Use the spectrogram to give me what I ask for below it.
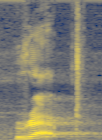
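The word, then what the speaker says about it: wrapped: Silent है, रैप्ड।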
